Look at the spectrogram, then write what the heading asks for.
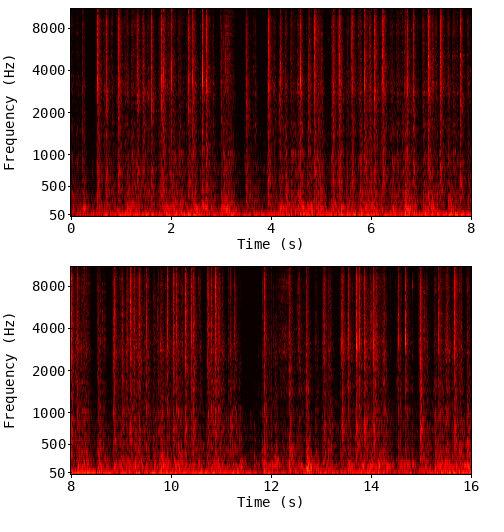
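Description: Clacking of two non-electric manual typewriters typed on at once, many sharp keystrikes in a fast, irregular, continuous rhythm broken by a few brief pauses, with no voices.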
